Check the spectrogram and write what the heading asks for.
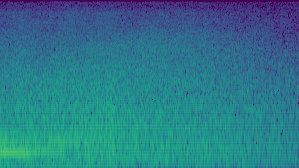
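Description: Waves washing onto a beach, fading out steadily, with the last held chord of the music dying away at the start.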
